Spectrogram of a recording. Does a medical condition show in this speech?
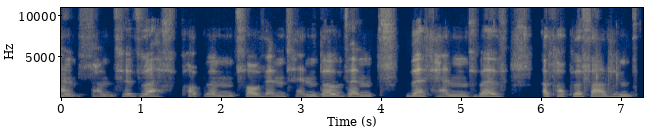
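Yes: tongue cancer, tongue removed.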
